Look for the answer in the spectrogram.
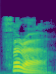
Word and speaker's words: thorough: Còn có chữ T-H-O-R-O-U-G-H. UGH có hai cách đọc, thorough theo người Anh, thorough theo người Mỹ, nghĩa là tỉ mỉ, kỹ càng.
